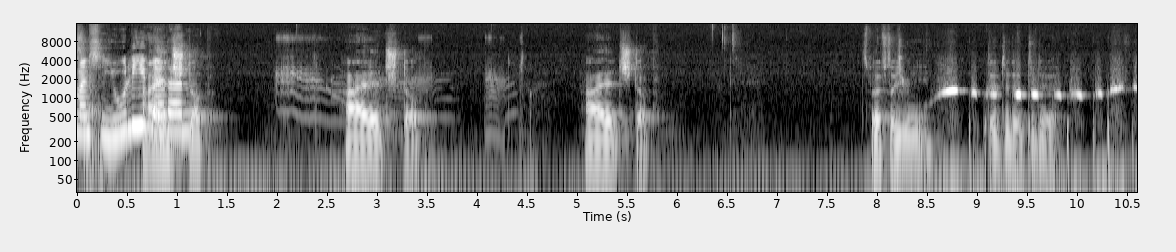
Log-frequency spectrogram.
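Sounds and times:
speech: 0:00.0 - 0:01.4, 0:02.7 - 0:03.6, 0:05.1 - 0:05.8, 0:07.9 - 0:10.1
person whistling a wavering melody: 0:08.6 - 0:10.5.

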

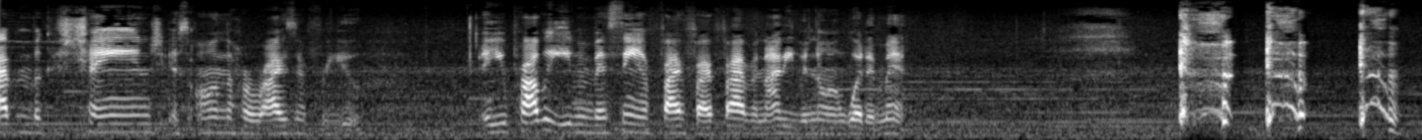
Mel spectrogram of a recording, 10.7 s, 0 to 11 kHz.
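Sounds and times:
speech: 0:00.0 - 0:02.9, 0:03.6 - 0:06.9
harsh coughs: 0:08.8 - 0:10.5.

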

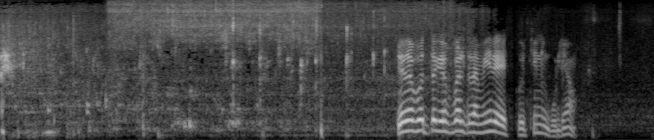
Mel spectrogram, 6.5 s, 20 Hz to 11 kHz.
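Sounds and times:
person urinating: 0:00.0 - 0:04.7
speech: 0:04.0 - 0:06.0.

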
